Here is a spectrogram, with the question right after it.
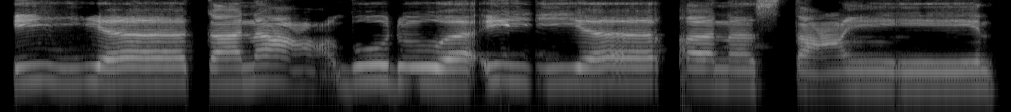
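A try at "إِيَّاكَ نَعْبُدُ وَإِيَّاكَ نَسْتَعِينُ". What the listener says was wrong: Dalnya diturunkan. Budu, bukan budu. Budu, dal. Iyyaka na'budu, bukan budu ya. Bukan budu tapi budu.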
